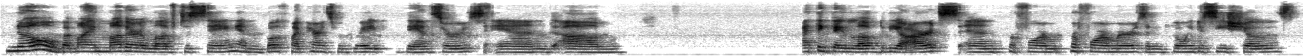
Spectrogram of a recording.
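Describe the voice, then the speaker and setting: A middle-aged American woman giving reflective interview answers, thoughtful and pausing often. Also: medium pitch, little pitch movement, rough recording. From San Francisco, United States. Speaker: guest, performing and teaching artist.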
